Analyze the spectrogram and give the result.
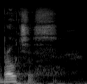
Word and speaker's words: brooches: brooches. How do you say it? – Brooches. – Brooches. Okay, cool.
